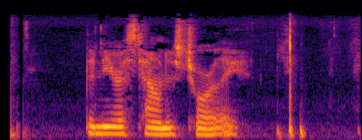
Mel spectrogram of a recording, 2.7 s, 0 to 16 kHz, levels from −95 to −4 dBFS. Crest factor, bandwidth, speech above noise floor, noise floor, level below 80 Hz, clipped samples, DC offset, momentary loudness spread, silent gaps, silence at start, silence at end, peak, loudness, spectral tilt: 24 dB; 11.5 kHz; 30 dB; -53 dBFS; -60 dBFS; under 0.1%; under 0.1%; 10 LU; none; 0.1 s; 0 s; 0 dBFS; -24 LUFS; -4 dB/octave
